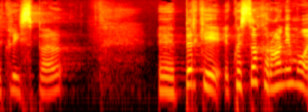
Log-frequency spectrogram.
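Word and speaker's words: CRISPR: dire perché chris per si chiama tris parente giusti e chris paul ma si legge crispi perché questo acronimo è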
